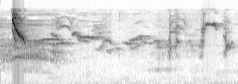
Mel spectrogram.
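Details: Lure recording of white-rumped shama song for a bird that will not sing: a loud sharp descending whistle, then softer warbled phrases and a few high chipped notes.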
